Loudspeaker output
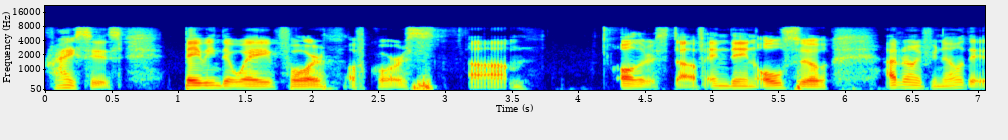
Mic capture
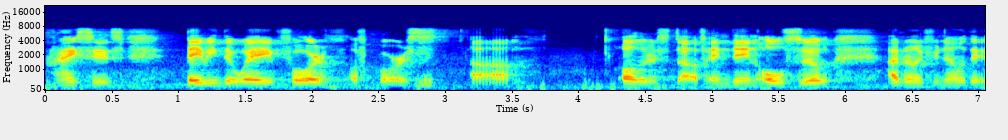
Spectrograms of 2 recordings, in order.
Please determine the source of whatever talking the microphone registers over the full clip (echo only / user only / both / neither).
echo only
